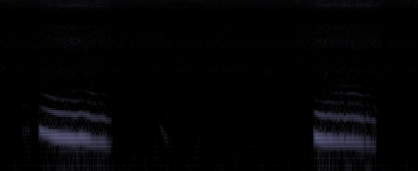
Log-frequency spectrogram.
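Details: Soft, low rumbling snores from a sleeping cat, two slow breaths with a long quiet pause between; harmless snoring.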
